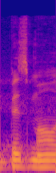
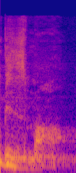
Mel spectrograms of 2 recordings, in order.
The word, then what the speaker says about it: Bismol: yeah yeah Pepto B well you don't say B say the whole first syllable of the second word Biz Biz B what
